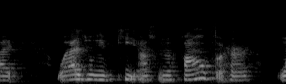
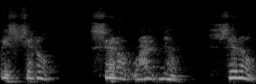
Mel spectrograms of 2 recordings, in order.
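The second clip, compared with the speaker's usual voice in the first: furious, heated, angry, pitched-up berating; 5 semitones higher than usual. Retelling what he kept saying during the argument, imitating an angry man. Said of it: "because he's so angry".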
